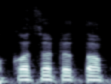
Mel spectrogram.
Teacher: अल्प प्राण, अल्प प्राणमा कम सास बाहिर निस्किने, अल्प भनेकै कम हो, संस्कृत शब्द अल्प कम, अल्प प्राण यानि कि कम सास बाहिर निस्किने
